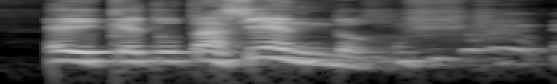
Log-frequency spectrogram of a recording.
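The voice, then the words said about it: Bad Venezuelan telenovela accent. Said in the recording (Spanish): “si pudiera hablar como venezolano, lo haría para meterle en tipo acento novelesco ... horrible, es horrible, horrible”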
